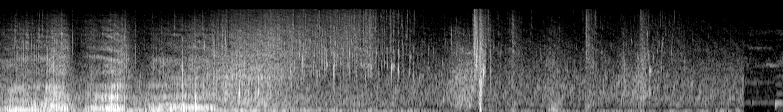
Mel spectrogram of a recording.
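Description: Low animal growling for about the first two seconds, then water trickling and dripping into a shallow seep, with one sharp knock about five seconds in.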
